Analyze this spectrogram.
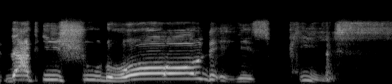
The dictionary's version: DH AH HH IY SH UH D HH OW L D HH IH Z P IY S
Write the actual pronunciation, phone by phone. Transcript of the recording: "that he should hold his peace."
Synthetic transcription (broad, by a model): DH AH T IY SH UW D HH OW L D HH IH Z P IY S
